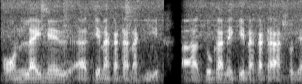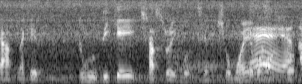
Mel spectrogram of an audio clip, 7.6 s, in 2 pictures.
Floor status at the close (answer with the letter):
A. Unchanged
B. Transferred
B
